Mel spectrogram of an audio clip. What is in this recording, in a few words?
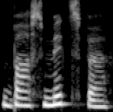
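"bas mitzvah", British English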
